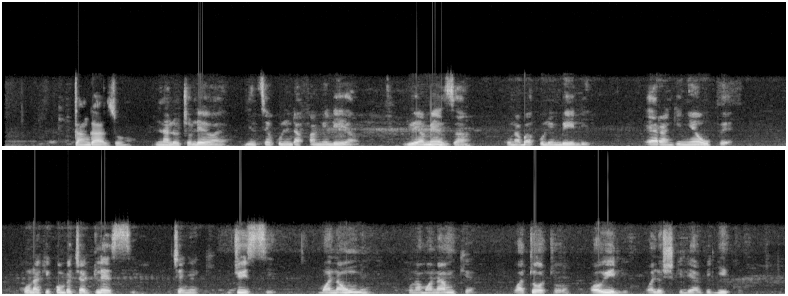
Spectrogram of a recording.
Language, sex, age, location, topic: Swahili, male, 18-24, Mombasa, finance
